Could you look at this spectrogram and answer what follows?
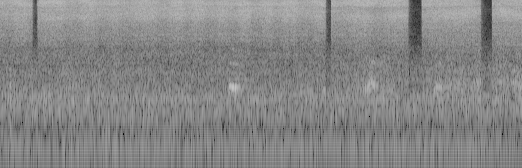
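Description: An airbrush sprays paint over an old stencil in a long, steady hiss that continues alone, broken by a few brief pauses where the spray stops for a moment before starting again.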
